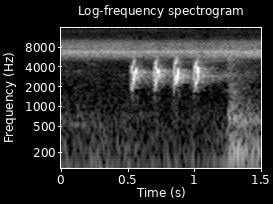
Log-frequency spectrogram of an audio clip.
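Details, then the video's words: Sixteen-day-old bulbul fledgling (Pulangga), rescued from a cat and hand-raised, calling its mother while practising to fly in the open: four quick, sharp chirps in half a second over a constant high hiss. "Baby Bulbul Bird (Pulangga) Calling Mom While Practicing To Fly in the Open"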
